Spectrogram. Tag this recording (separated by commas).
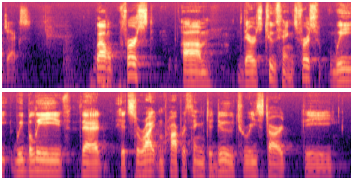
Speech, Male speech, Conversation, Narration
